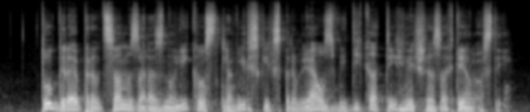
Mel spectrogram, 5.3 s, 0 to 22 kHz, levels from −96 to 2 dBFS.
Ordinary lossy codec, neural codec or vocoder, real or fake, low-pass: none; codec, 44.1 kHz, 2.6 kbps, SNAC; fake; none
